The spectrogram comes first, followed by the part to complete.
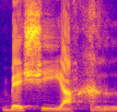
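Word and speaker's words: משיח: 번역을 하면서 표현한 단어입니다 구약에서는 히브리어로 매쉬 약 이렇게 발음을 하고 신약의 헬라어로 와서는 크리스토스 이렇게 어 말을 합니다 그리고 영어로는 크라이스트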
